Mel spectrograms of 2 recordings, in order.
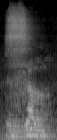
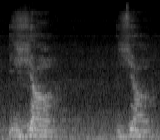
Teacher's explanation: So I'm from the north, I'm from Hanoi, so my pronunciation would be Z.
